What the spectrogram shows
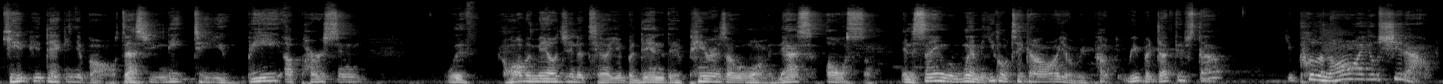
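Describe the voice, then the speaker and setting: A male vlogger gives casual opinion commentary, blunt and emphatic, with plenty of swearing. His mid-range voice has a sing-song lilt at a normal speed, with slight background noise.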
